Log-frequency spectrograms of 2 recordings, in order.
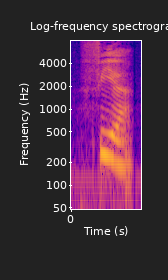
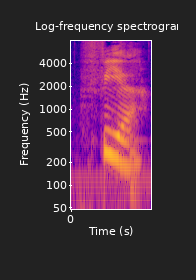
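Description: First: It is said in a British accent. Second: The same.

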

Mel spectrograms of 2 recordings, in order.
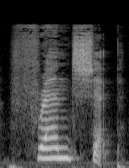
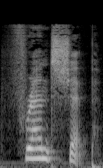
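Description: First: The d sound in the middle is dropped. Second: The d sound in the middle is dropped.

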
